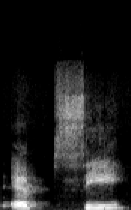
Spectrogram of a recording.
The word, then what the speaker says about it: EBCDIC: We call it EBCDIC. इसका pronunciation ऐसे रहता है, EB is EB, C is used as it is, FC, then DIC.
